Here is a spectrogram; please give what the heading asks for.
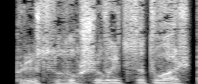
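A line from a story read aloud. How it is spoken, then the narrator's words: Pockmarked man's mutter. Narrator (Russian): пробормотал рябой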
